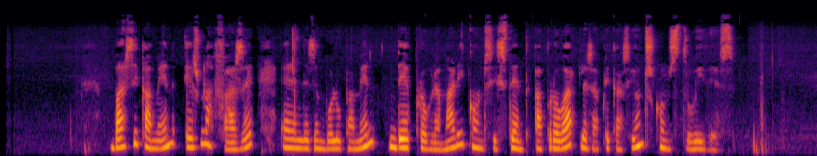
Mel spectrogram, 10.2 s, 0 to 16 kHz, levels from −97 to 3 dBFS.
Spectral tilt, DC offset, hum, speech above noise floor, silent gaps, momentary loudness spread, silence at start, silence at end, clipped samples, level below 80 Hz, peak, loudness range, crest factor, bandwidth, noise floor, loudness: -5.5 dB/octave; under 0.1%; none; 44 dB; none; 12 LU; 1.4 s; 0.7 s; under 0.1%; -72 dBFS; -4 dBFS; 3 LU; 20 dB; 9.8 kHz; -67 dBFS; -24 LUFS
